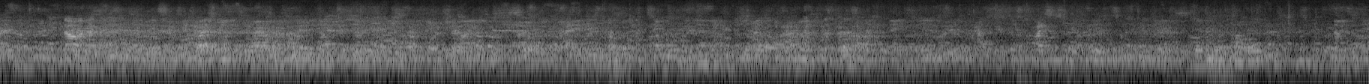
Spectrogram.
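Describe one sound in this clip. A crowd of men and women chatter all around in a large echoing hall.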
